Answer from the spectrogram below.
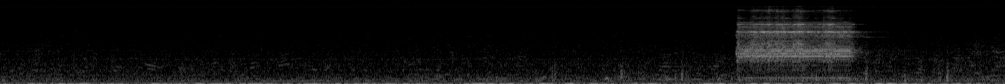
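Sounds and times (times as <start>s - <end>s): electric bell ringing: 7.4s - 8.7s.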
